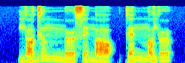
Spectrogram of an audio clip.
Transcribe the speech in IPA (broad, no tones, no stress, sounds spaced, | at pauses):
j ɒ ɡʲ ɔ nː ə˞ s e n ɒ | k ɛ nː ɔ j ə˞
